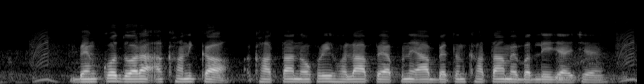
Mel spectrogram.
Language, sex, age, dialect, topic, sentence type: Maithili, male, 18-24, Angika, banking, statement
